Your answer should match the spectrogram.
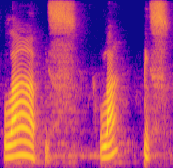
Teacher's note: sílaba tônica, lá, última, penúltima, logo ela é paroxítona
